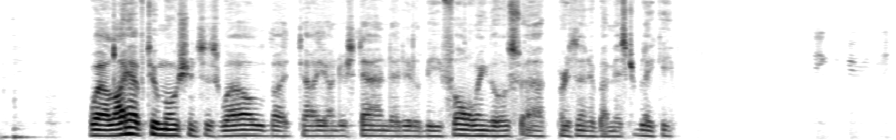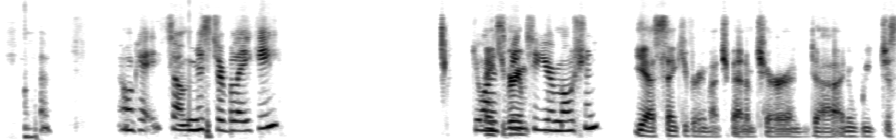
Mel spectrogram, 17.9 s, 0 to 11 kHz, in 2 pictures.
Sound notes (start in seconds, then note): 4.6 speaking French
